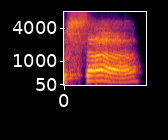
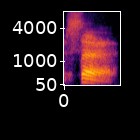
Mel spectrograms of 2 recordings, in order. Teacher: So you notice in sa, it's the more open sound.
